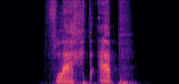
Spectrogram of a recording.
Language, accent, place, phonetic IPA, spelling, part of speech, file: German, Germany, Berlin, [ˌflaxt ˈap], flacht ab, verb, De-flacht ab.ogg
- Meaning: inflection of abflachen: 1. third-person singular present 2. second-person plural present 3. plural imperative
